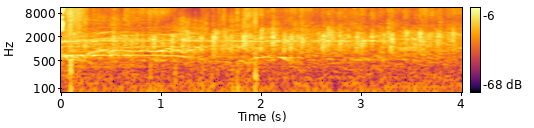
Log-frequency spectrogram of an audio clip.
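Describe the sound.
An audience applauds steadily throughout, dense overlapping clapping at a fairly even loudness, with scattered cheers and voices mixed into the noise.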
